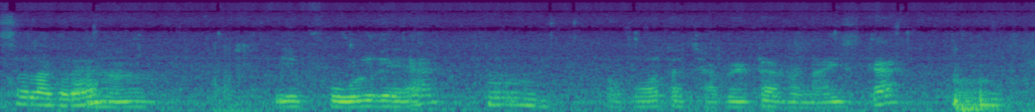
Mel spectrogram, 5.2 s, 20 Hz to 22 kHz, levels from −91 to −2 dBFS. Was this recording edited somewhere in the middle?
no; 0 cuts

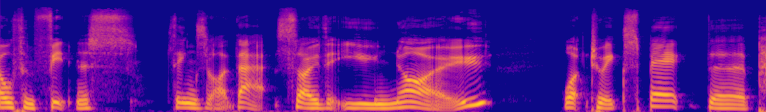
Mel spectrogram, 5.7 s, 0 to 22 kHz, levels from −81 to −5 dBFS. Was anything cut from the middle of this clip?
no; 0 cuts

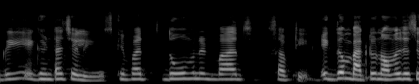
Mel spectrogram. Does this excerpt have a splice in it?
no; 0 cuts

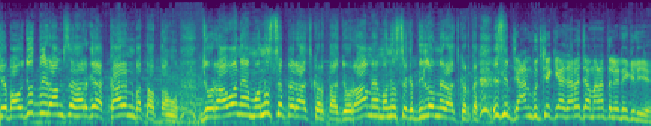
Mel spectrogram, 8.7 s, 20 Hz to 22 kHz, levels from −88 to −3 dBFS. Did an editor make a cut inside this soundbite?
yes; 1 cut; at 6.8 s

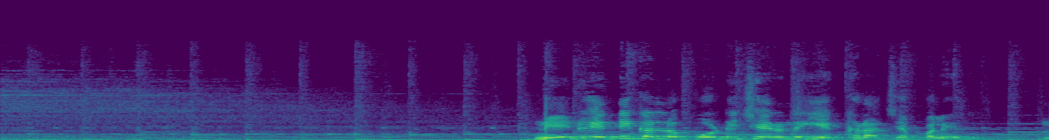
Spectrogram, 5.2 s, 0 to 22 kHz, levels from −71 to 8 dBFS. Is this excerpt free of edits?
no; 1 cut; at 1.7 s

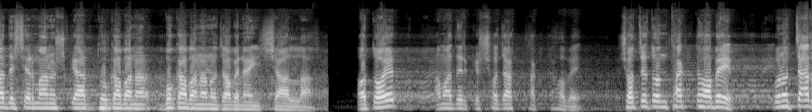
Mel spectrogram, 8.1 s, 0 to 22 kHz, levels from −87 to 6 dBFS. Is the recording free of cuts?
yes; 0 cuts

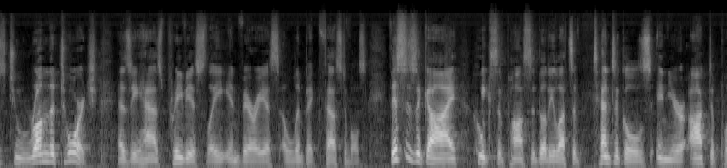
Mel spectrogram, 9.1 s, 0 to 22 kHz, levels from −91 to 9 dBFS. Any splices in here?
no; 0 cuts

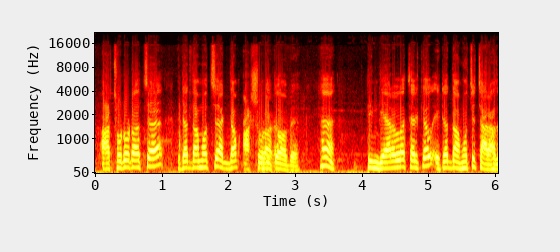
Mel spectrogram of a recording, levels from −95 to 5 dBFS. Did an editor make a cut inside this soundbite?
yes; 1 cut; at 2.6 s

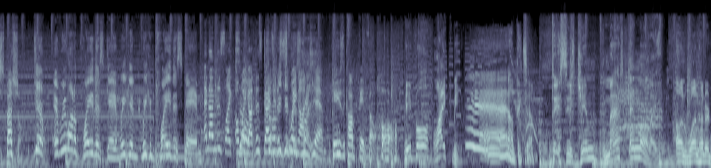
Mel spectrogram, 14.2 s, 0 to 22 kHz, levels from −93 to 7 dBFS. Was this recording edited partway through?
no; 0 cuts

